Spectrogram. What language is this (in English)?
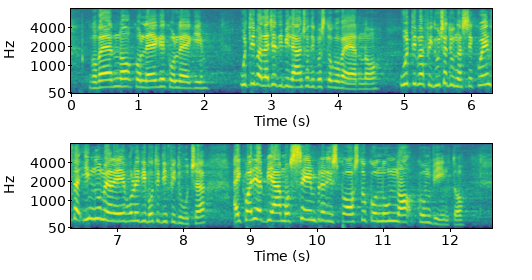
Italian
